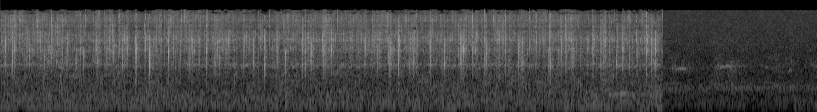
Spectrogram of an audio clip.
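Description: Water running and splashing from an outdoor tap, a steady hiss that cuts off suddenly about five seconds in.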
